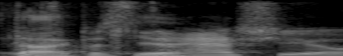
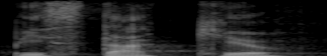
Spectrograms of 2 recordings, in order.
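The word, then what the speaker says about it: pistacchio: I mean, it's pistachio in American, but I think it's pistakio or something. And he said it right. Pistakio.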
